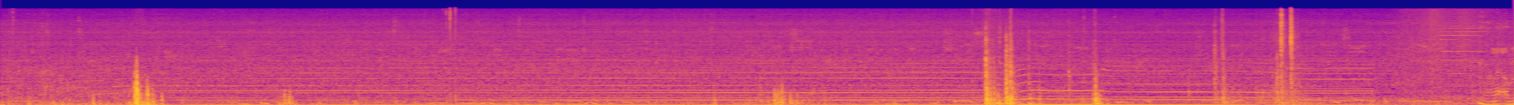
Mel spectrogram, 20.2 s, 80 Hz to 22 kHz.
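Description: Peugeot 207 CC's electric folding hard-top closing: a clunk about two seconds in, then a steady motor hum for about sixteen seconds. Around two-thirds of the way through it knocks and the hum changes pitch, with a few more clicks as the roof sections move into place, before the motor stops shortly before the end.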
